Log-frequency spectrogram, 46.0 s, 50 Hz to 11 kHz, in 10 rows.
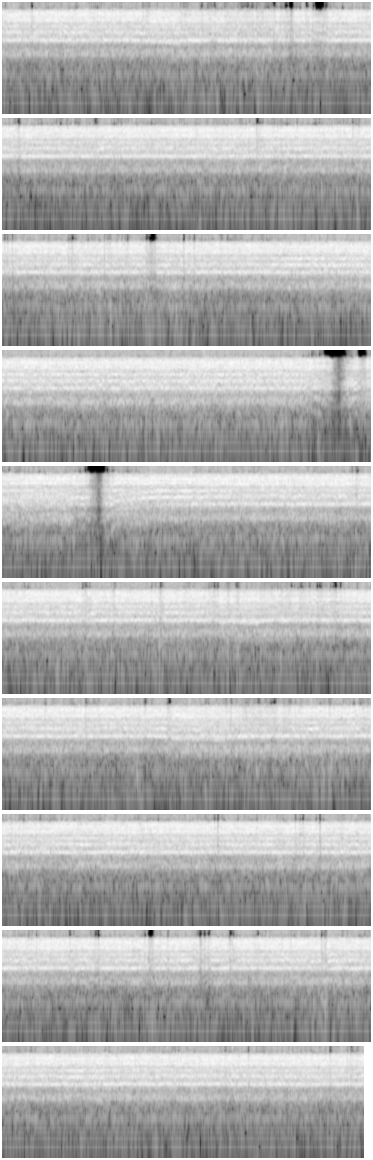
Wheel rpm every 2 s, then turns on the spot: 230, 230, 230, 230, 230, 230, 220, 210, 190, 160, 200, 230, 230, 230, 230, 220, 230, 240, 230, 230, 230, 230, 230.
none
